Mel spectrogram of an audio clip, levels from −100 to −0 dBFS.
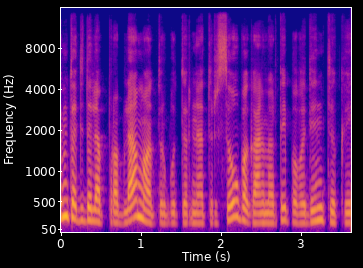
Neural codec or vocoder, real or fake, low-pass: codec, 44.1 kHz, 7.8 kbps, DAC; fake; 14.4 kHz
